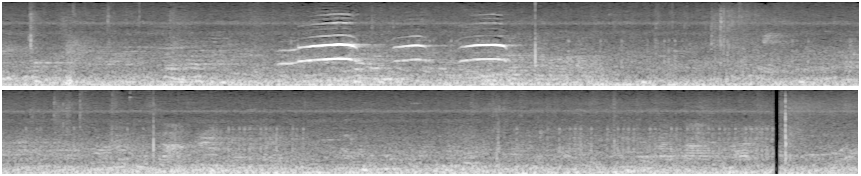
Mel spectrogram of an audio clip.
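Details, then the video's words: Baby monkey Berry, very tiny, crying loudly for its mother after Beaker moves away; three clear arched, harmonic wails in quick succession near the start, then a quiet background with faint rustling and soft murmurs. "Baby monkey Berry crying loudly for mom"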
